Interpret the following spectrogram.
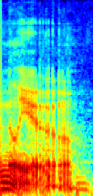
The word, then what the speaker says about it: milieu: period of profound change in the internal hormonal milieu, or whatever. I don't know that word. How do you pronounce that?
